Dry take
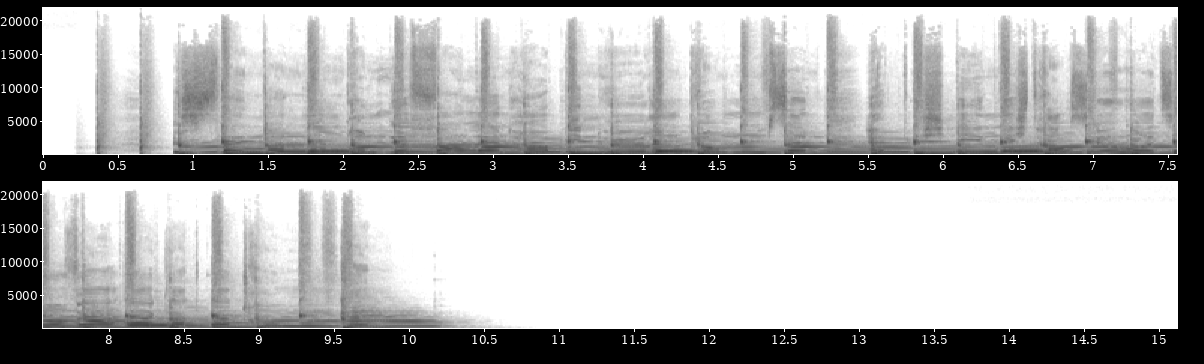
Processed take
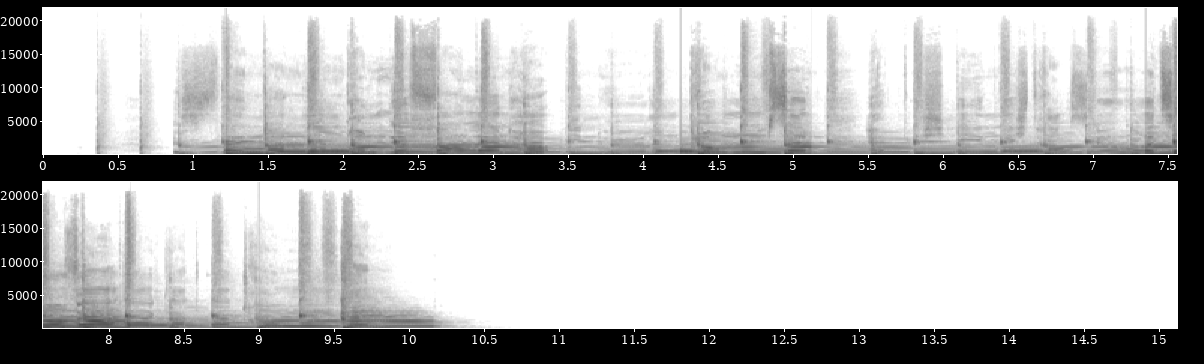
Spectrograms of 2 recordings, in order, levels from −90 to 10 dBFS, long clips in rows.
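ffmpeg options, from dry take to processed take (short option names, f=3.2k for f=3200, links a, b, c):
-af "asetnsamples=n=441:p=0,asendcmd='1.23 volume volume -6dB;3.34 volume volume -17dB;4.26 volume volume -4.5dB;5.13 volume volume -13dB;7.36 volume volume -1dB;8.15 volume volume -11dB;9.01 volume volume -3.5dB;10.17 volume volume -10.5dB',volume=-17.5dB"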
